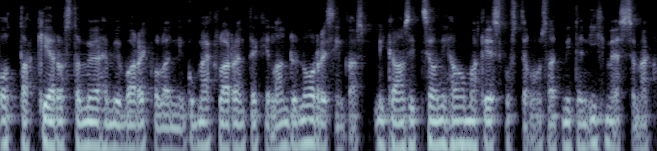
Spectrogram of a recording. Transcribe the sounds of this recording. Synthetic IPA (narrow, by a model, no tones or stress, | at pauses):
ot̪ːɑːkkierost̪ɑmyæhemːiʋʋɑrikolːenniːŋkumæklɑrent̪ekilʔɑndønorːisiŋkɑnsmikæonsit̪seonihɑomɑkeskust̪elṵnsɑet̪mit̪enʔihmḛːsːæmʔæ̰k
